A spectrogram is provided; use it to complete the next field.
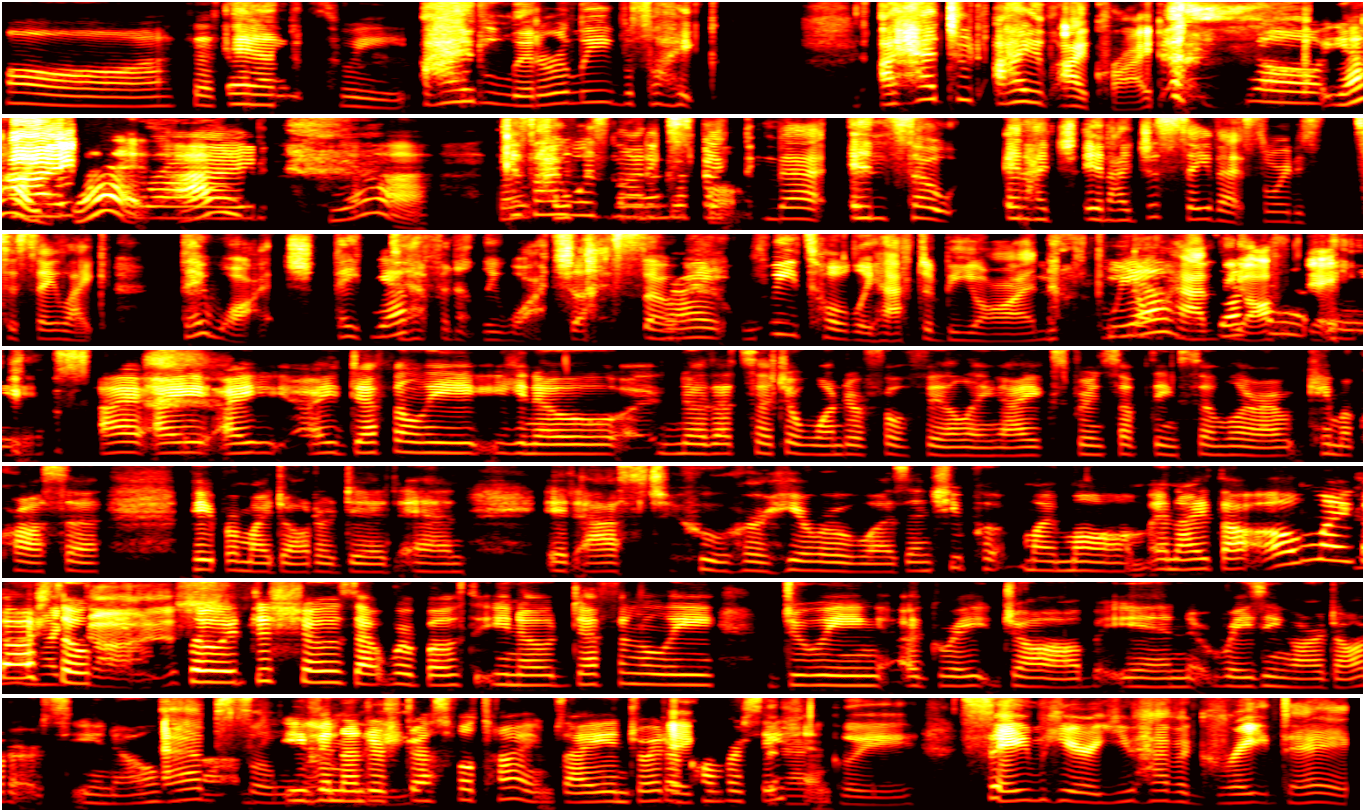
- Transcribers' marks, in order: laugh; laughing while speaking: "watch us"; laugh; laughing while speaking: "days"; other background noise; tapping
- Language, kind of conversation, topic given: English, unstructured, Which small, realistic stress-relief habits actually fit your busy day, and what have they changed for you?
